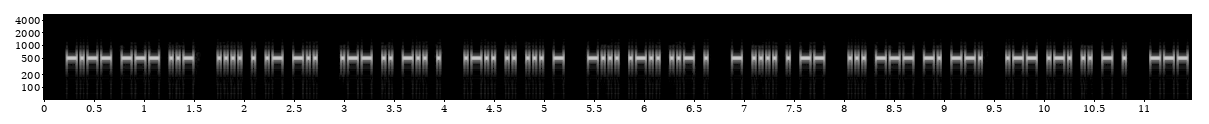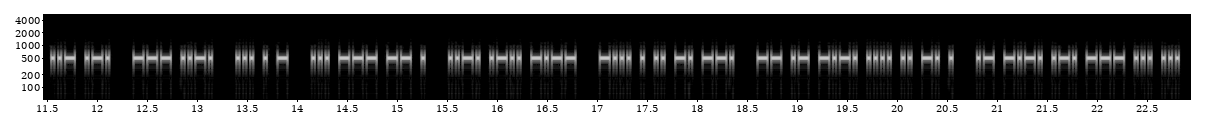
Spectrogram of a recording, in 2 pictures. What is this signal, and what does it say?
Morse code, heard as a keyed tone, about 34 wpm, 500 Hz. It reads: YOU HEAD WIDE LIST BLUE THEM SONG WRITE OUR OF SET SOME FLY BEING MACHINE ACROSS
